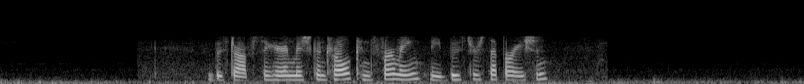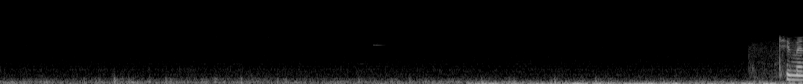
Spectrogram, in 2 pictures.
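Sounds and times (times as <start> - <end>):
distant rocket launch rumble: 0.0 - 16.0.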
